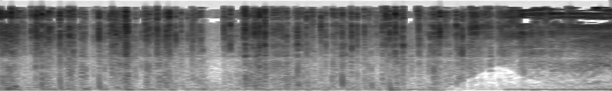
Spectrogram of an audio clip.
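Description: Foil trading-card pack wrapper torn open and crinkled by hand: a dense, irregular crackling that turns smoother near the end.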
